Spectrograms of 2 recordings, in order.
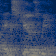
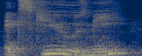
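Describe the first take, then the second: First: It sounds neutral and polite. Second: It sounds indignant and offended. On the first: A polite request for attention. The speaker calls it wrong. "It's not excuse me" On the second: The speaker feels accused and is offended. The speaker calls it right. "It's excuse me. ... Now it's not positive"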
